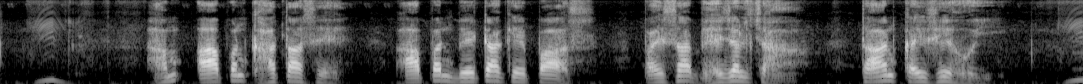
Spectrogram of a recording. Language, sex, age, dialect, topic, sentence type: Bhojpuri, male, 36-40, Northern, banking, question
